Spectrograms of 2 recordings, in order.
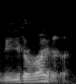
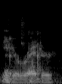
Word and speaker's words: Niederreiter: It's pronounced like Niederreiter. Oh, Niederreiter. Yeah. Do you need a writer?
